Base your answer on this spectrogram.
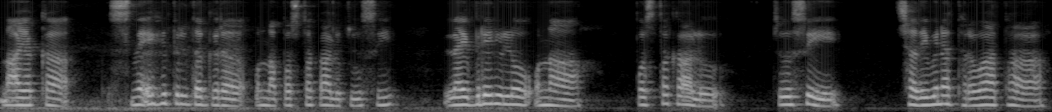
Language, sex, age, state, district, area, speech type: Telugu, female, 60+, Andhra Pradesh, Krishna, rural, spontaneous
